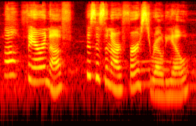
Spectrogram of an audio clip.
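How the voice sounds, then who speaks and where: A woman voicing a spirited, cheeky teenage girl adventurer in a video game, chatty, wry and excitable. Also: very high voice, moderate pace, a little hiss or hum, heavily acted. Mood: wry, resigned. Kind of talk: video game cutscene voice acting.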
